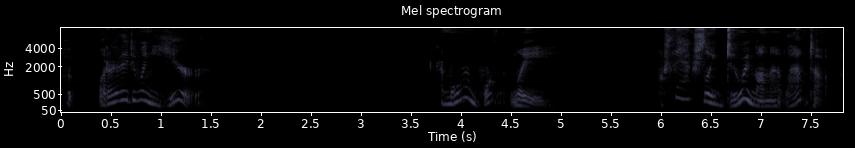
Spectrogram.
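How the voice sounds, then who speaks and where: A woman plays an indignant policewoman who knows she's trapped in a script, in a dramatic ASMR audio roleplay monologue. Her slightly rough-edged, mellow voice is sing-song and swings widely in pitch, carrying sarcasm and theatrical exasperation. She goes at a measured pace with long pauses, in full character voice, sounding snippy and puzzled.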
